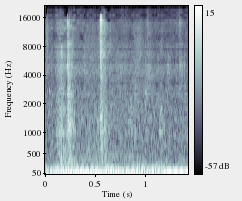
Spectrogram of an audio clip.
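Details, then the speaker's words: 1984–87 Buick Turbo engine after TPS and IAC reset: starts and settles into a smooth, even low rumble with no knocks, misses or whine; healthy start and idle. "All right, so after resetting the TPS and the IAC, here's what startup looks like. Startup sounds good."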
